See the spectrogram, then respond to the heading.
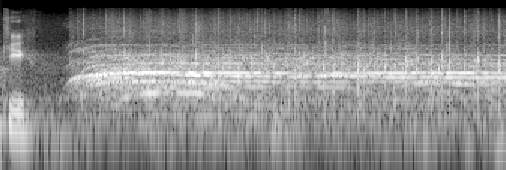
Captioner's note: applause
